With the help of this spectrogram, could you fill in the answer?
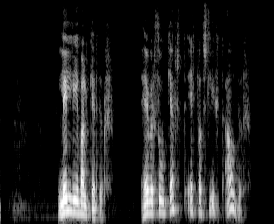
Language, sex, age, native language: Icelandic, male, 40-49, Icelandic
